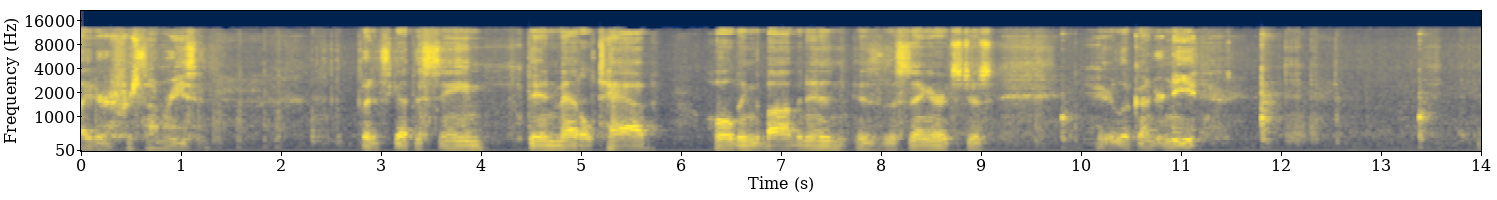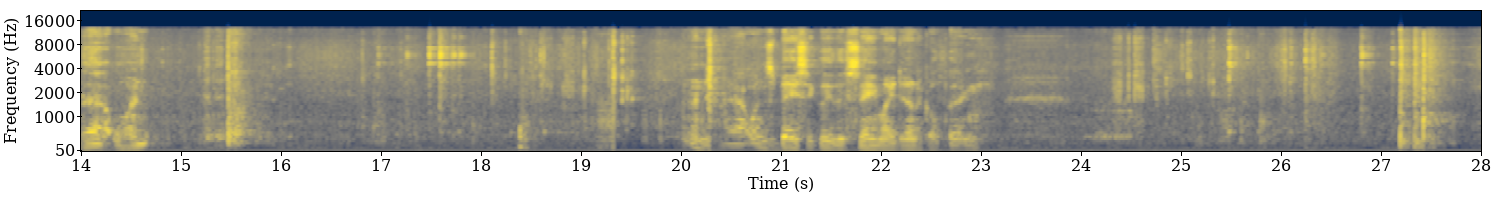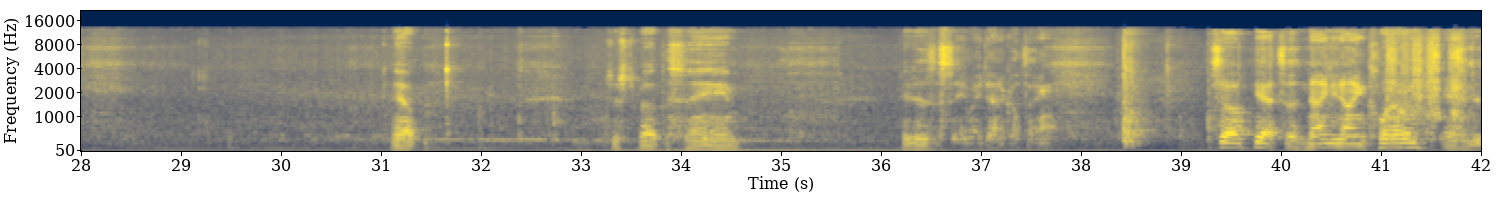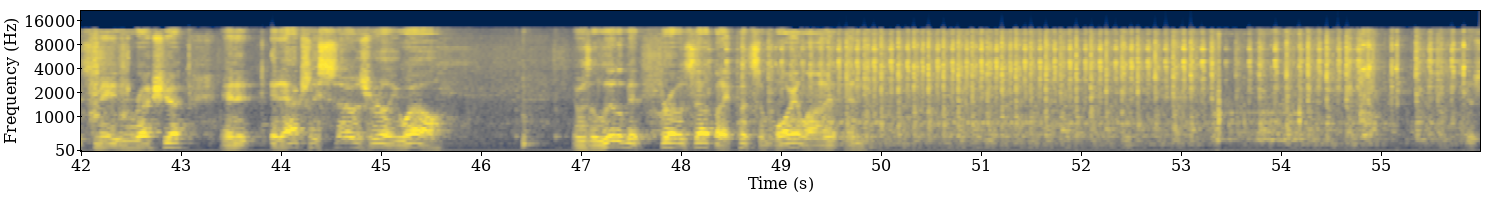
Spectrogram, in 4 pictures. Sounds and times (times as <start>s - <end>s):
Speech: 0.0s - 1.3s, 2.8s - 9.2s, 10.1s - 11.4s, 14.0s - 14.8s, 20.0s - 23.1s, 31.1s - 31.5s, 33.2s - 34.7s, 36.2s - 37.8s, 39.3s - 45.7s, 46.9s - 50.0s
Sewing machine: 48.6s - 55.9s.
